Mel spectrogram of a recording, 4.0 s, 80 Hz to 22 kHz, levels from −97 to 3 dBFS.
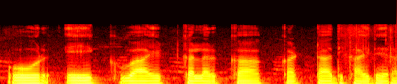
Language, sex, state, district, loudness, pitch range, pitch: Hindi, male, Rajasthan, Jaipur, -18 LUFS, 100-105 Hz, 100 Hz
